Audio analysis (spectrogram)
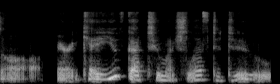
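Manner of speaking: hushed, almost whispered kindly; soft gentle voice. Retold or imitated. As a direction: gently break the news. Friend gently sending her back.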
